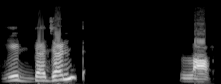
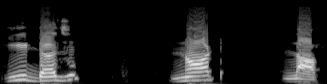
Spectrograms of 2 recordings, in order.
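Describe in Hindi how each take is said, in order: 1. 'Does' और 'not' मिलकर एक संकुचित (contracted) शब्द बन जाते हैं। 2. 'Does' और 'not' अलग-अलग शब्दों की तरह बोले जाते हैं।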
